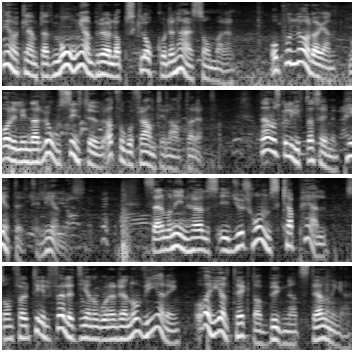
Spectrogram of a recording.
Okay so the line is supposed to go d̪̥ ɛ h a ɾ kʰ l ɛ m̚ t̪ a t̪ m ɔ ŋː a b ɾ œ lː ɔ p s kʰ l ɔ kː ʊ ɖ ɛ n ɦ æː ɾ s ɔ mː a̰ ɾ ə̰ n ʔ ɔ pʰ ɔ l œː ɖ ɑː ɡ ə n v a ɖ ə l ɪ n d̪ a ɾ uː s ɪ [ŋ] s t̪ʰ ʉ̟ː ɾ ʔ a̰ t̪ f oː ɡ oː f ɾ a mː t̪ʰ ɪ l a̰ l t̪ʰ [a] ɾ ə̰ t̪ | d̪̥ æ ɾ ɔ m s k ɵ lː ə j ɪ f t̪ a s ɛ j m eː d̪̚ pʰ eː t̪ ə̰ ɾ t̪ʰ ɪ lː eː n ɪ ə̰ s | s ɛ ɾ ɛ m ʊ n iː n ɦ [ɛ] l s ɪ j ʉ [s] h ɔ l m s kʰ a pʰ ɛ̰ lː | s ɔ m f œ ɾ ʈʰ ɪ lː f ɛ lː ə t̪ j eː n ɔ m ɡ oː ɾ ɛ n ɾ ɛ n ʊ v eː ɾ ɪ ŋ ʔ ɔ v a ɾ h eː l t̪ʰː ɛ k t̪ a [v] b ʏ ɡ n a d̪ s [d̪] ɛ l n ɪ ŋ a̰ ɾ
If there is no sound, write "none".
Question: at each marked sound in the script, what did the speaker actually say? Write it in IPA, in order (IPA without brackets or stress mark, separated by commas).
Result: ŋ, a, œ, ʂ, v, t̪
